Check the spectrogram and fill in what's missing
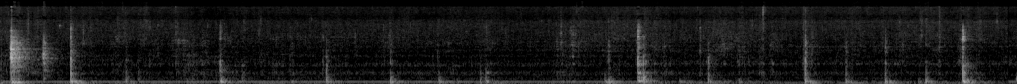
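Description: Tomato paste sizzles faintly in a pan for a stew, with repeated sharp scrapes and knocks of a utensil stirring it at an irregular pace, close by and with no talking.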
